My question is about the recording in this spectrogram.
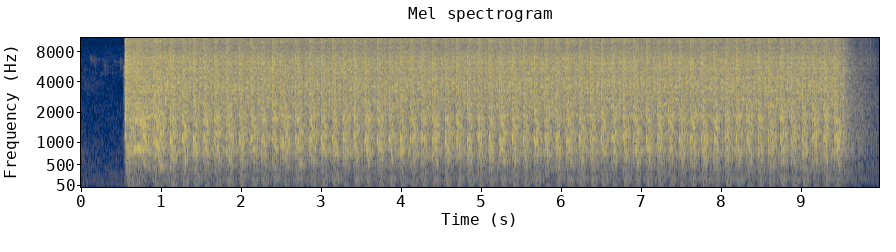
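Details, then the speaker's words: Engine with flywheel cover left off so mouse-nest debris can fall out: the starter churns evenly, about four turns a second, for about nine seconds and never catches; cranking no-start from air in long fuel lines, ether planned. "You got a lot of fuel line to pull air out of. If it doesn't go, we'll hit it with some ether eventually."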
